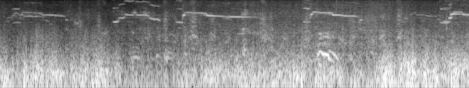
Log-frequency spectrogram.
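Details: Gulls being fed at Cramond near Edinburgh, Scotland; drawn-out high squealing calls repeated every second or so, set against steady wind and water rumble.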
